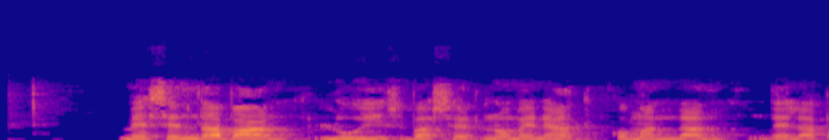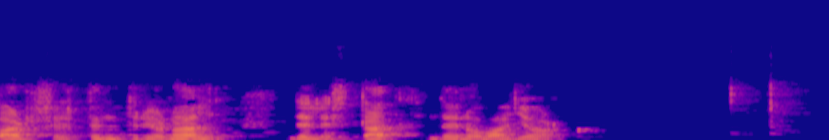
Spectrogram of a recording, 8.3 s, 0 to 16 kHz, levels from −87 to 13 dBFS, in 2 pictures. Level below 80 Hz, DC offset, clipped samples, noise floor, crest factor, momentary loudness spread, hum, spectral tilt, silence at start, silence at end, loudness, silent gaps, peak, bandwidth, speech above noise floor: -52 dBFS; under 0.1%; under 0.1%; under -90 dBFS; 22 dB; 13 LU; none; -4.5 dB/octave; 0.15 s; 0.25 s; -26 LUFS; 0.52-0.58 s, 7.24-7.46 s, 7.57-7.76 s; -6 dBFS; 7.4 kHz; over 64 dB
